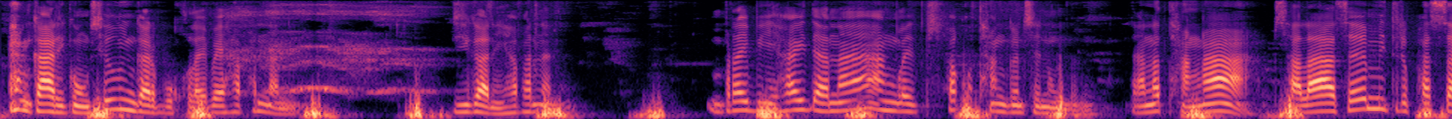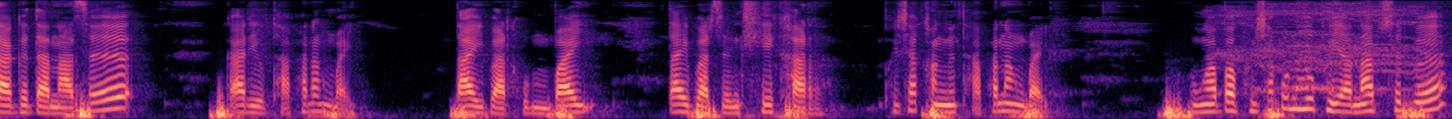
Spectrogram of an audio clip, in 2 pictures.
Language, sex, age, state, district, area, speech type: Bodo, female, 60+, Assam, Kokrajhar, rural, spontaneous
